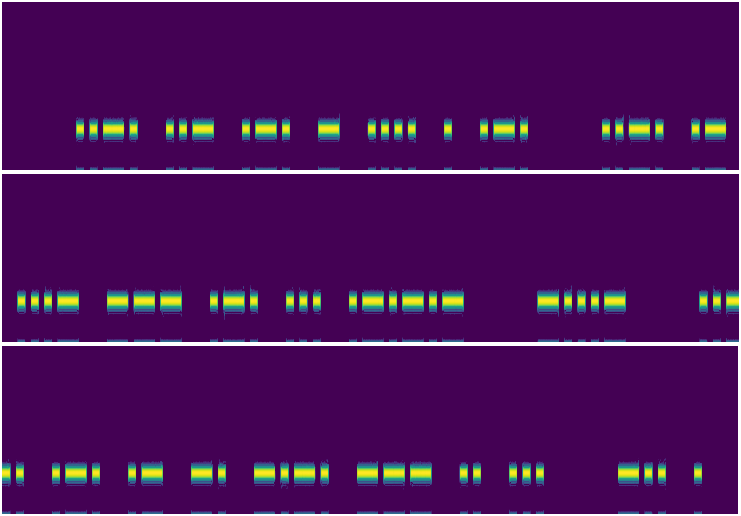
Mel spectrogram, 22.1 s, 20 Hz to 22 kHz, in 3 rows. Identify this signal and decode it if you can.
Morse code, heard as a keyed tone, about 18 wpm, spaced as for 15 wpm, 1000 Hz. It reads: FURTHER FAVORS. <BT> FRANCOIS DE
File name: qotdfiles / 15wpm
